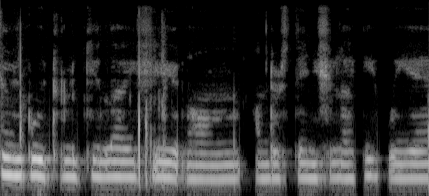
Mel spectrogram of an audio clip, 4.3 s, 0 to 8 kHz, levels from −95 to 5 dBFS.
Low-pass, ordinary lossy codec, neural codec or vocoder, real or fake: 7.2 kHz; Opus, 64 kbps; none; real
